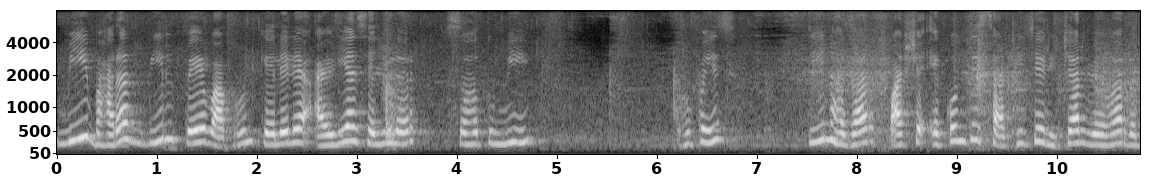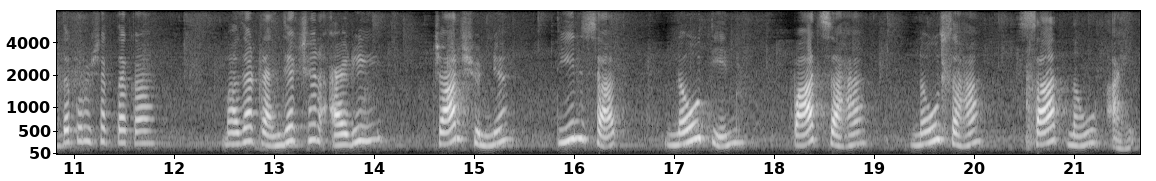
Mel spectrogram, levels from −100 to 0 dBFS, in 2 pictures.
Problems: constant background noise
